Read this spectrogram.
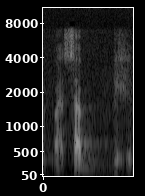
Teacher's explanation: ini ada tahzid dibacanya pasabbih ditahan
